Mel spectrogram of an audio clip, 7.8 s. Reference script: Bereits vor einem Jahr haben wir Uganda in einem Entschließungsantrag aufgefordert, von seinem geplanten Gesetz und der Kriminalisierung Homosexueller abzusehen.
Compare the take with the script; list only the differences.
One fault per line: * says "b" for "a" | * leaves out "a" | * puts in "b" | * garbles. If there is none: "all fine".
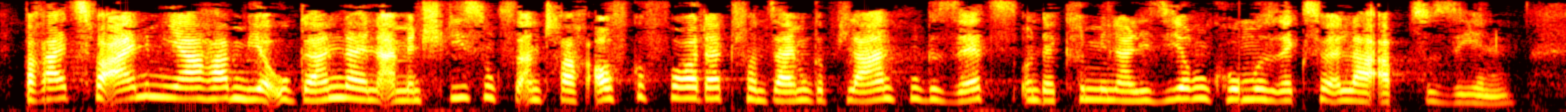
all fine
